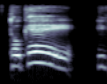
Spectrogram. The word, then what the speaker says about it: Tokyo: When we do a long O sound to the ending sound is an uh in your textbook will write this as T O K Y O O but it is an ooh sound to number three.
